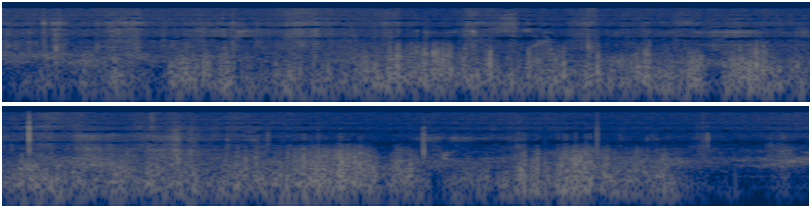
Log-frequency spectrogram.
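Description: Wind buffeting the phone's microphone, with the brushing of tall grass underfoot as the person walks through it. A few sharper ticks stand out around the middle and later.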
